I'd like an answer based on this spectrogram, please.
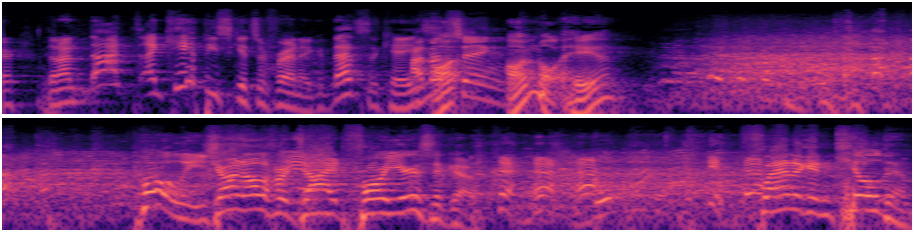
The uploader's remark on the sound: HARMONTOWN Live at Largo Coronet Theatre! (Presented in 128kbps Stereo).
